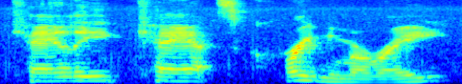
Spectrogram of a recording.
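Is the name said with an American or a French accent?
American. It is said with an American accent.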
